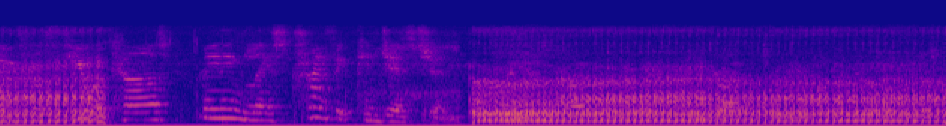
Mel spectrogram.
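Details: Maltese-Shih Tzu pup named Chester, who dislikes the camera: a human voice speaks for two seconds over a low rumble, then the pup's deep throaty growl swells back louder and continues steadily to the end.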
